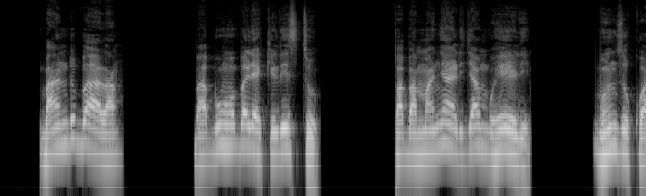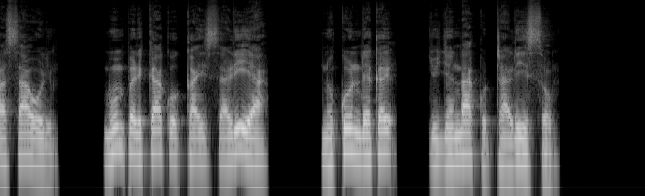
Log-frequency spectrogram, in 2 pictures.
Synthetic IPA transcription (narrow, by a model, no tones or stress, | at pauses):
bandubala | babuŋhɔbaljakilisi̥tu | pabamaɲaliɟambuhɛli | buɲd͡ʒukwasauli | bum̩pɛlɛkakukaisalia | nukun̩dɛka | ɟuɟɛndakutalisɔ̰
